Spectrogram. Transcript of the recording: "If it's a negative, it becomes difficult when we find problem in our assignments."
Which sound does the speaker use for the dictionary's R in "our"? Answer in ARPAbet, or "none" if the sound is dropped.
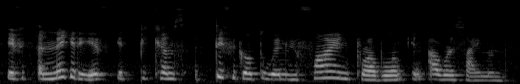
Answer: W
